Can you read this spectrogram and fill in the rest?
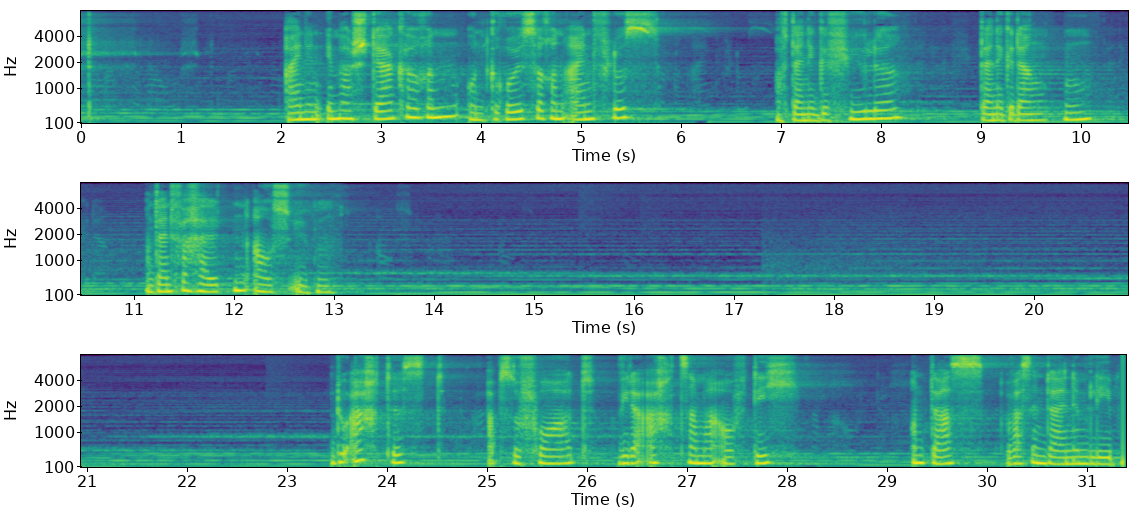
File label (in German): Stop Stage Fright Lampenfieber ueberwinden mit Hypnose Hoerprobe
